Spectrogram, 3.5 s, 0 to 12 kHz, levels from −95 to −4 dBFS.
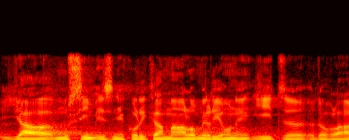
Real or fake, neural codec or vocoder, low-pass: real; none; 7.2 kHz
